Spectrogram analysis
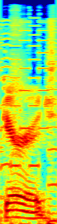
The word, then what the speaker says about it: garage: part, and um and garage or garage as they call it in the UK, which is where it's from.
